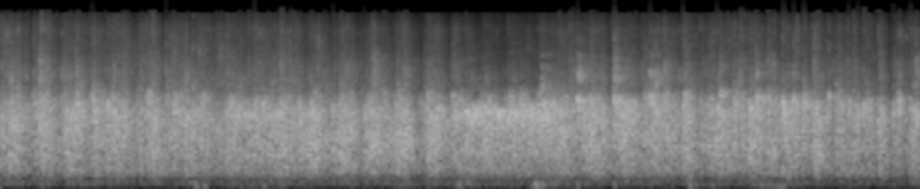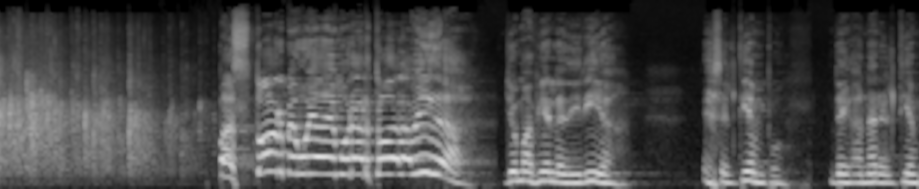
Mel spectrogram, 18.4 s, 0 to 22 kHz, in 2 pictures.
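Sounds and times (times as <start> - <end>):
large audience applauding at a religious service: 0.0 - 11.5
speech: 11.5 - 15.5, 16.2 - 18.3.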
